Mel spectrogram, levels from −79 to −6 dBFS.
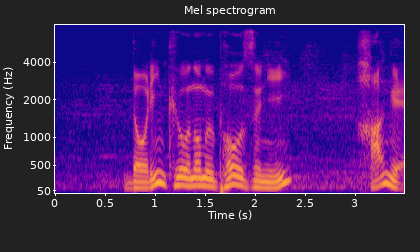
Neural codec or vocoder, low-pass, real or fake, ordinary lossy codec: none; 7.2 kHz; real; none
